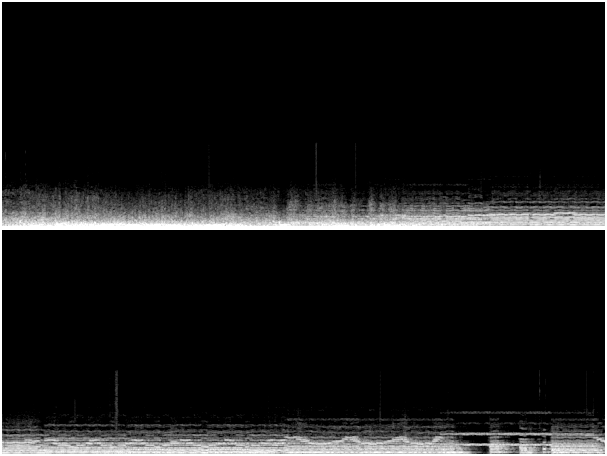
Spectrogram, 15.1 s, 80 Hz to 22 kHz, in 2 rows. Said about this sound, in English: And when it plowed into the back end of the work train, it scattered men in a circle 200 yards wide.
